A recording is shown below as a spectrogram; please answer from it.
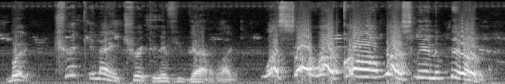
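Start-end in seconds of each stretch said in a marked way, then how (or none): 2.6-4.9 excited shout-out. Real, not acted. Shout-out to a listener.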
